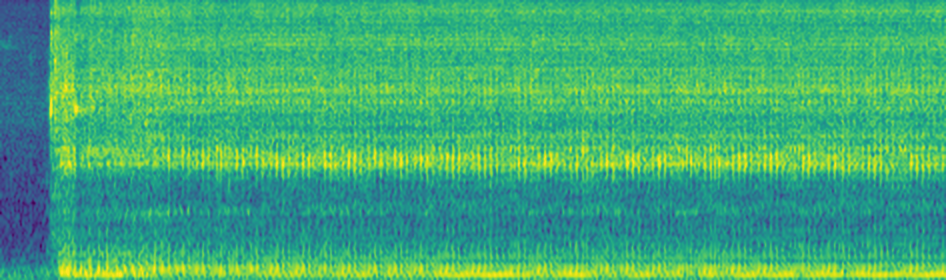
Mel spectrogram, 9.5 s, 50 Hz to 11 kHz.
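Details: Scooter just fitted with TWH black intake manifold and refurbished SWR 28mm carburetor: kick-started, catches at once, then steady, even two-stroke idle with no misses or rattles; normal start and idle.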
